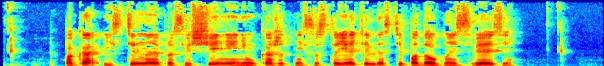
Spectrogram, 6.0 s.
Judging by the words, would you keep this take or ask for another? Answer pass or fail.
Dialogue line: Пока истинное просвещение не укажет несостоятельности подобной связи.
pass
